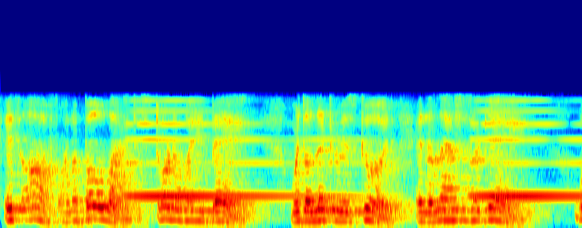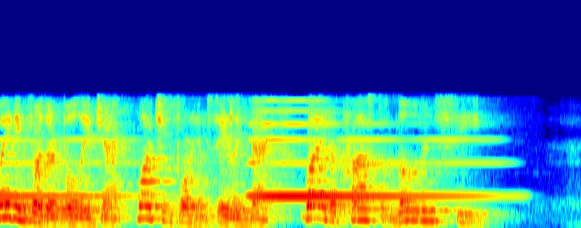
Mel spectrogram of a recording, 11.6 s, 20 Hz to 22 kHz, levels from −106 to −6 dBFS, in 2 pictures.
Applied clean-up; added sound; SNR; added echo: none; Wind instrument, woodwind instrument; 3 dB; reverberation time 0.9 s.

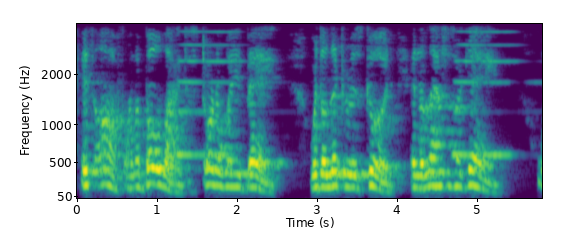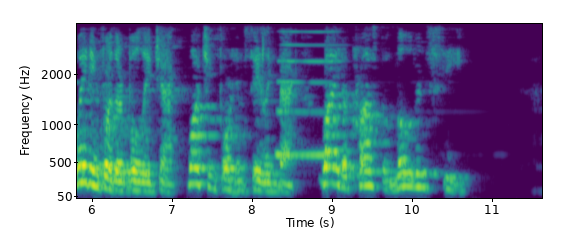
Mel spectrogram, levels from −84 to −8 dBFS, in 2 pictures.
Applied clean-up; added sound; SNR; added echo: classical method WPE with log-MMSE.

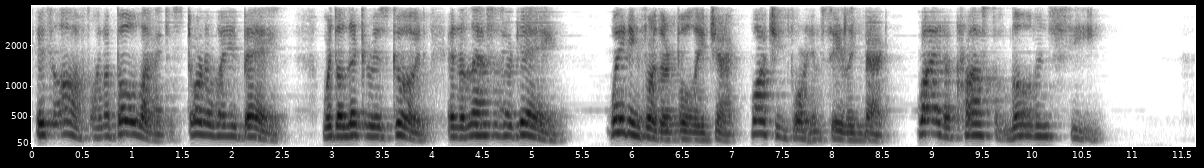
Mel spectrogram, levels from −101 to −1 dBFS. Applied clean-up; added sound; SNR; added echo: neural mask model DeepFilterNet 3.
